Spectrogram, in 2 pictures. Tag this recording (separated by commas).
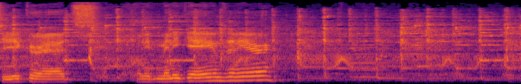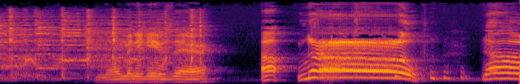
Bird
